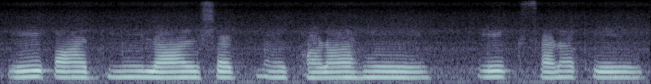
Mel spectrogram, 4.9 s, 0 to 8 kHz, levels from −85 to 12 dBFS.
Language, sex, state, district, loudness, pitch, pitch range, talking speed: Hindi, female, Madhya Pradesh, Bhopal, -15 LUFS, 160 Hz, 160-165 Hz, 125 wpm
